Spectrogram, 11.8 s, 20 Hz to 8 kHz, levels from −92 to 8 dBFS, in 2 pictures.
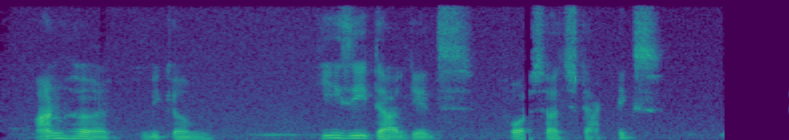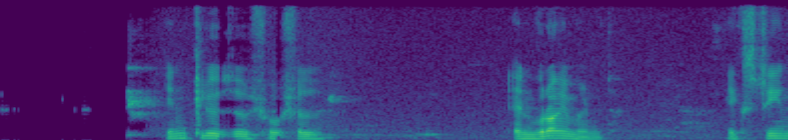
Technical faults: other side's voice leaking through; speech suppressed in double talk

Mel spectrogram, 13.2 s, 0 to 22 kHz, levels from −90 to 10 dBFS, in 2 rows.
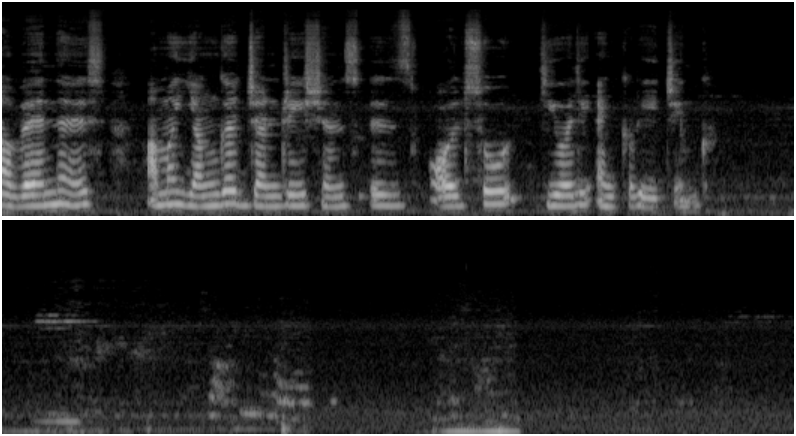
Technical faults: compressed frames skipped

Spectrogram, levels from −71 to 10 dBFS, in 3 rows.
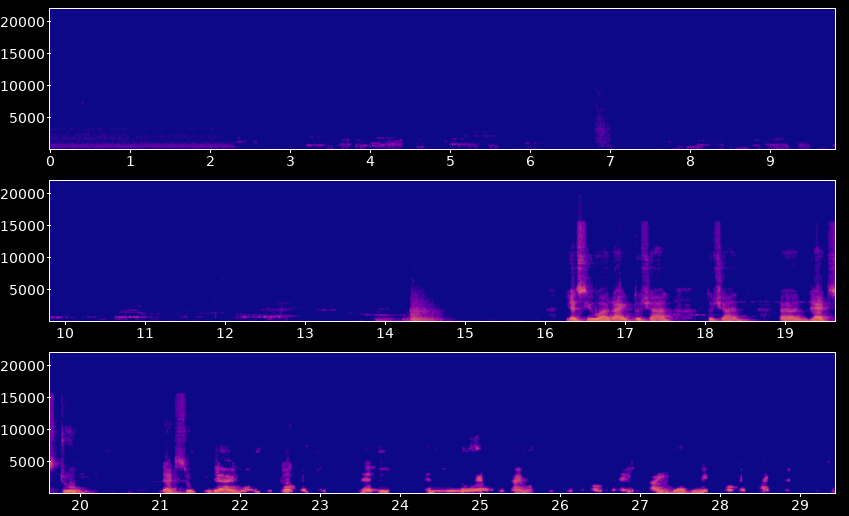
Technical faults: other side's voice leaking through; speech suppressed in double talk

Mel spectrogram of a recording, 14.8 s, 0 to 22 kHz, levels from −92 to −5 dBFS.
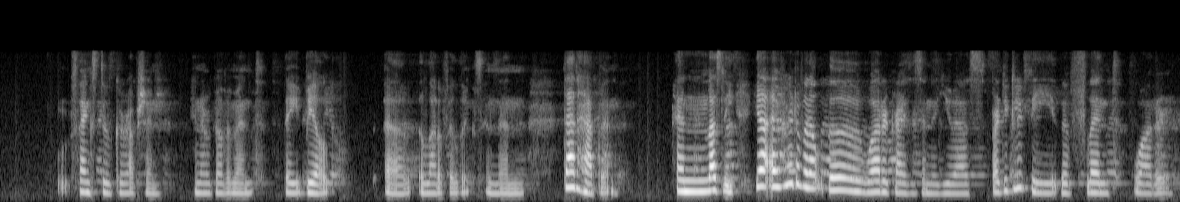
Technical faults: echo with no canceller

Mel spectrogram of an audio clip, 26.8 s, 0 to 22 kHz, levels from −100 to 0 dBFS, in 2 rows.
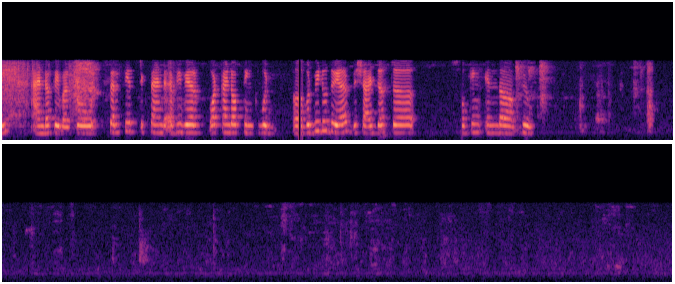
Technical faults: packet loss filled with silence

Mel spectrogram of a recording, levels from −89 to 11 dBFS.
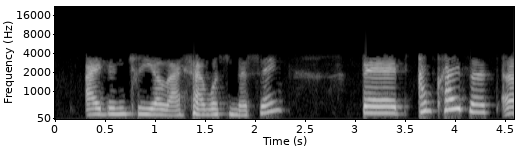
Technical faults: AMR narrowband mobile codec

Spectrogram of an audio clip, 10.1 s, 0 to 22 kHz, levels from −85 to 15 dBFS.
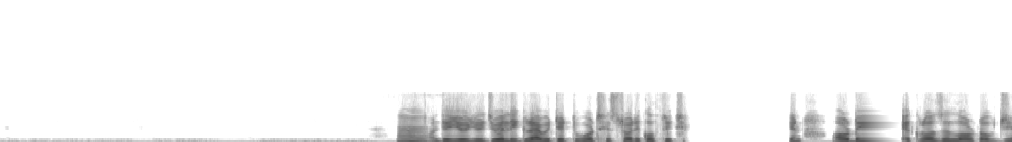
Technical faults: call audio freeze; long network dropout

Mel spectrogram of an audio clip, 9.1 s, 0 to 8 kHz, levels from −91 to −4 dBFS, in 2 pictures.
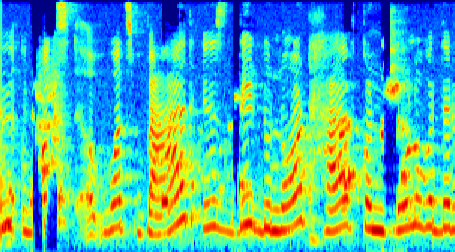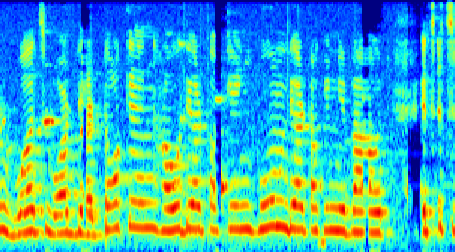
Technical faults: echo leak; speech suppressed in double talk

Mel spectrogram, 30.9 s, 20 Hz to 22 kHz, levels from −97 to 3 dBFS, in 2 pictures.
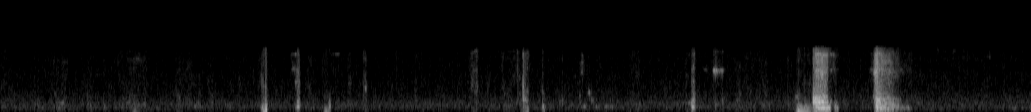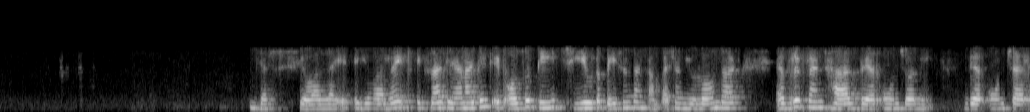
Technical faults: G.723.1 codec; VoIP packet loss concealed by the speech codec

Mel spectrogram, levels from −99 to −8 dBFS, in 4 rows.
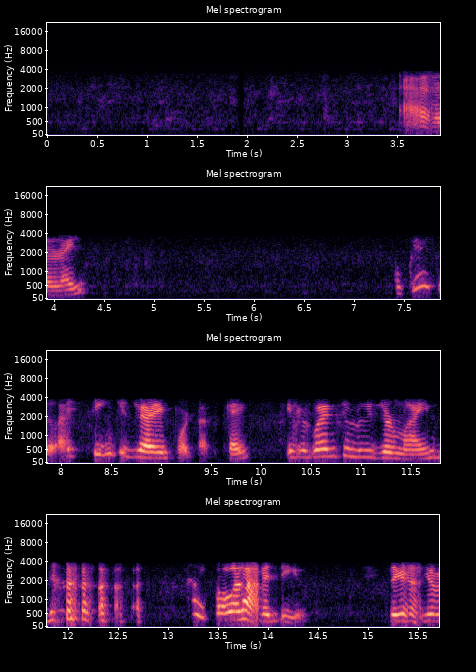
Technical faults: AMR narrowband mobile codec; lost AMR speech frames

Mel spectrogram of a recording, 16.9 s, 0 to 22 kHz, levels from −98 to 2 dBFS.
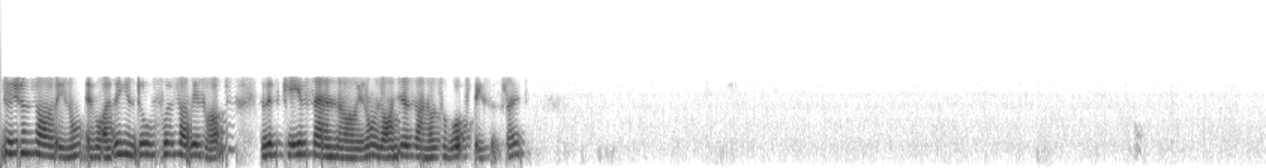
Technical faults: Codec 2 vocoder

